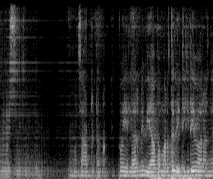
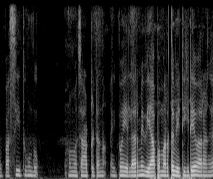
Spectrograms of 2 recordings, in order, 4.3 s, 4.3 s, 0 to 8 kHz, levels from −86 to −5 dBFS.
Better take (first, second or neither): second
